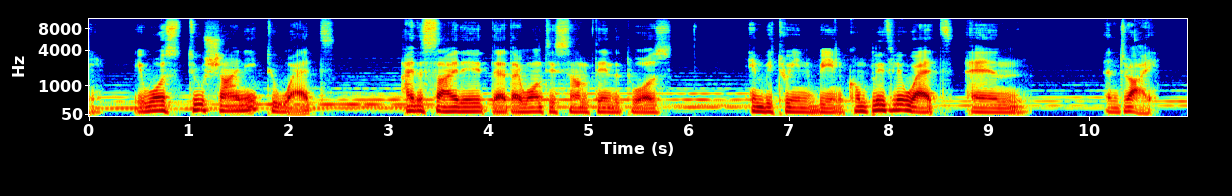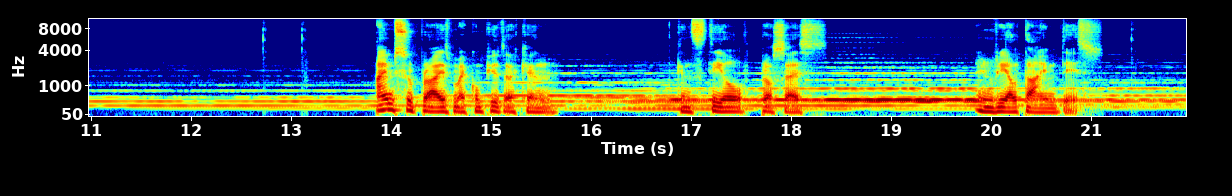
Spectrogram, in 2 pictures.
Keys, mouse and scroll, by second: 2.9 middle click, 11.3 click, 12.6 middle click, 15.4 scroll down 2, 17.3 click, 17.3-18.3 scroll down 1, 18.4 click, 19.9 click.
